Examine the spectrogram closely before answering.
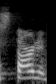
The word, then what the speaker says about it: started: an actress uh-huh they started it they started it exactly so start it started it both sounds have to be very clearly pronounced yeah now I'm gonna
